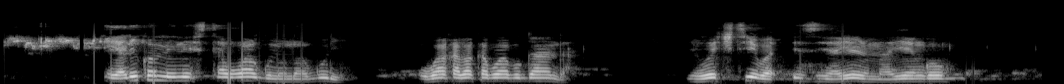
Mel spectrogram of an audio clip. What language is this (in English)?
Ganda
